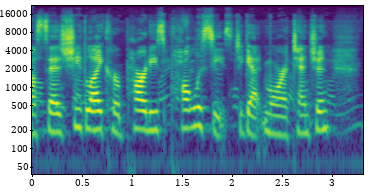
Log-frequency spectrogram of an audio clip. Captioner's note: speaking French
